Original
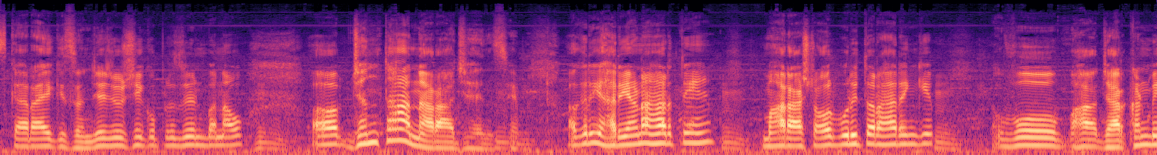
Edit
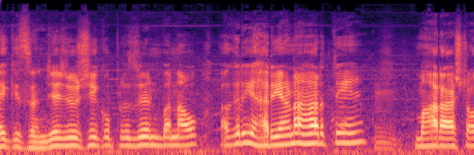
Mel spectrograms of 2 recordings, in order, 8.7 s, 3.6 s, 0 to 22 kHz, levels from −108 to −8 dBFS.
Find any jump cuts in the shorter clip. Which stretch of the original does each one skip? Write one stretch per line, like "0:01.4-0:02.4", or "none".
0:01.9-0:04.2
